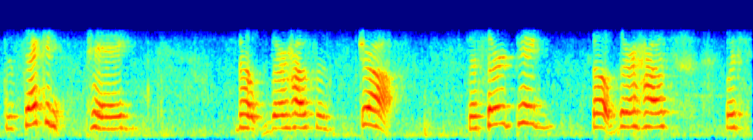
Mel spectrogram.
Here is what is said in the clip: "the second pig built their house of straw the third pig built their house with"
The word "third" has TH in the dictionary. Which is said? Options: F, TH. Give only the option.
TH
